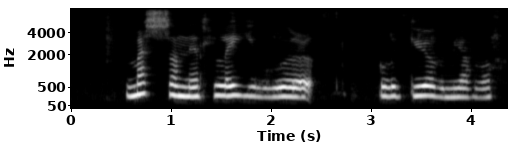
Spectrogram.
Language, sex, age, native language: Icelandic, male, 10, Icelandic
